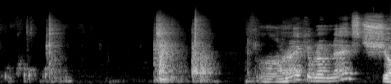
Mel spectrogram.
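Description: A plastic card is set down on a glass counter.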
